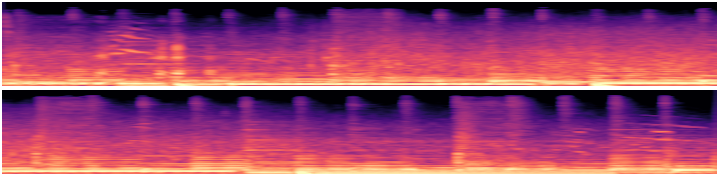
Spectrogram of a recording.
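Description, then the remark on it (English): Ocean waves wash steadily onto Ocean Beach in San Francisco, a continuous loud roar of surf with swells rising and falling every couple of seconds. Low sustained tones hum underneath, and no one speaks. “The sand sculptor Kirk Rademacher on Ocean Beach in San Francisco.”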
